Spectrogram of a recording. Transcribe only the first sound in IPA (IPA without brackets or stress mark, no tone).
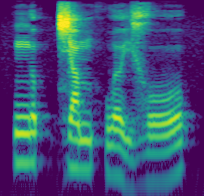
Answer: ŋ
